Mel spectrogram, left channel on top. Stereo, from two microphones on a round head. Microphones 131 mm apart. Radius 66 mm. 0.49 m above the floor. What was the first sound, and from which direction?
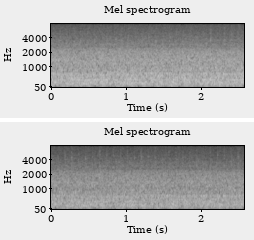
Only background noise.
